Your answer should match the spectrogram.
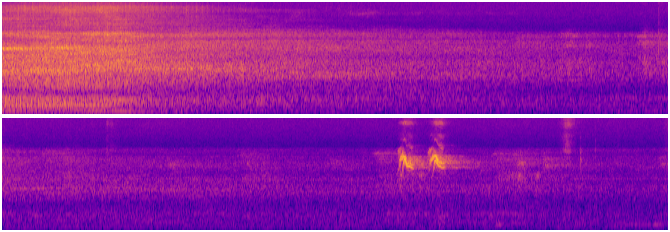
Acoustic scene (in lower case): residential area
